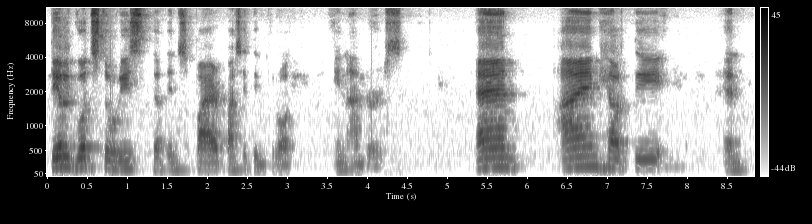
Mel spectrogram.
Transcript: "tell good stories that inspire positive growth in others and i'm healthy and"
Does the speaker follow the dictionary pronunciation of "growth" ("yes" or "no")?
no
